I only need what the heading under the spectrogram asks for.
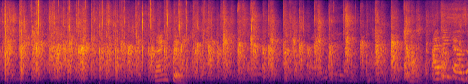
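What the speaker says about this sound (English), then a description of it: "Can we give a round of applause to Mr." Sustained applause from an audience at a school visit by a poet, a dense, even patter of many hands with voices speaking over it.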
